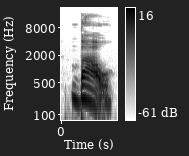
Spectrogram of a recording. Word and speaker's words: bow: Тут будьте осторожны с произношением, потому что поклон в английском языке произносится как ау, бау, бау.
